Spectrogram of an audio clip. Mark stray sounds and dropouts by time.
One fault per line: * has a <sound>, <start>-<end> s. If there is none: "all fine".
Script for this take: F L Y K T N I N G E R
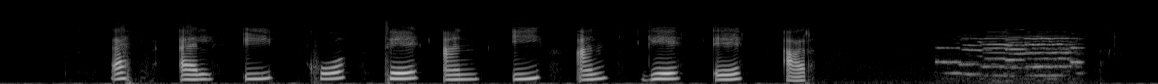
* has a laugh, 9.3-10.9 s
